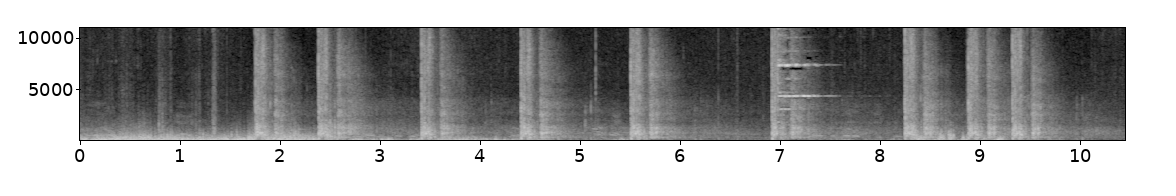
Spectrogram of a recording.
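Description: STI 2011 Edge pistol in .40 S&W firing a string of single shots at irregular intervals, mostly under a second apart with a few longer gaps. One shot about seven seconds in is followed by a brief high metallic ring.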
